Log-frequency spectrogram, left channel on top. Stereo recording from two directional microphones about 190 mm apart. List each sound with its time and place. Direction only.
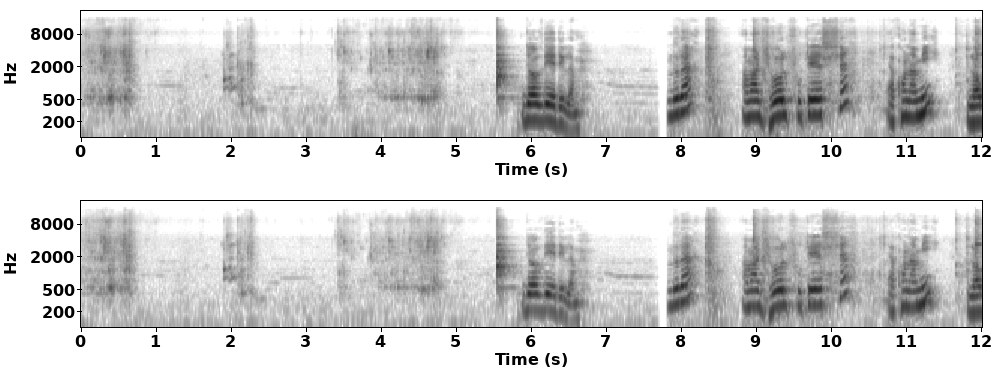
5.9 s speech: 45° left (ahead or behind); by 6.8 s 30° left (ahead or behind)
7.8 s speech: 25° left (ahead or behind)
